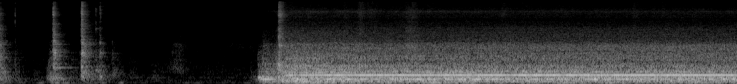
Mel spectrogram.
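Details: Kenmore dryer that squeaked, after its worn drum support wheels were replaced with new ones; the owner suspects the felt seal also adds noise and plans to replace it. After a few handling knocks it starts into a smooth, steady hum with no squeak: running normally.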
